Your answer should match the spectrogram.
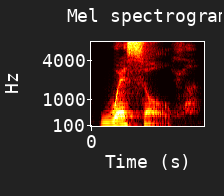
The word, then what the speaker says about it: whistle: في كلمة زي whistle whistle يعني ما بعرفش اصفر.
